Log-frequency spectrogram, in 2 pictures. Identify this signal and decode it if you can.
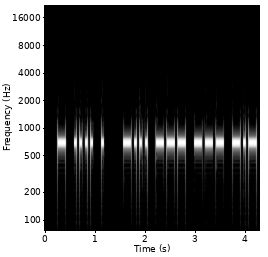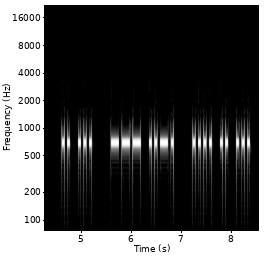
Morse code, heard as a keyed tone, about 22 wpm, 700 Hz. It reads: THE BOOK IS OF HIS
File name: practice / 22wpm / Sentences with 2-Word Phrases - 22wpm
